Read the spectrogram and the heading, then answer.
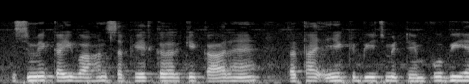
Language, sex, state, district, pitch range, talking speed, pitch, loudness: Hindi, male, Uttar Pradesh, Lucknow, 160-175 Hz, 190 wpm, 170 Hz, -15 LUFS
